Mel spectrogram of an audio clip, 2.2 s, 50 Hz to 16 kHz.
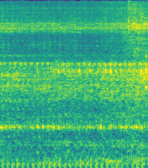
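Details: Yamaha NMAX first-generation single-cylinder scooter at a warm idle. A JDiag M200 scanner shows 1500–1600 rpm, rising and falling. It makes a quick, even putter with a faint steady tone. Smooth, normal idle.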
